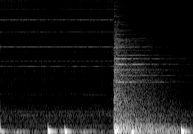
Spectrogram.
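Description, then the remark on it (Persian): A telephone bell suddenly rings out loud and bright about halfway through, its metallic tone lingering and fading, over a quiet background with a few soft low thuds. “زنگ تلفن سکوت فضا رو پاره کرد.”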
